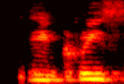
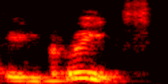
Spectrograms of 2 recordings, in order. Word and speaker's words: increase: When increase is used as a noun, the stress is on the first syllable, so we pronounce it increase. But when this word is used as a verb, the stress is on the second syllable, increase, then it is verb.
